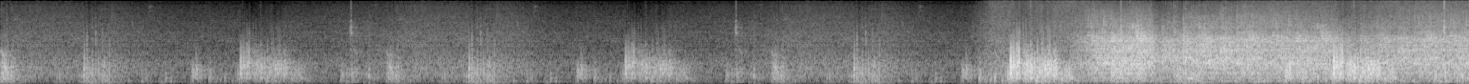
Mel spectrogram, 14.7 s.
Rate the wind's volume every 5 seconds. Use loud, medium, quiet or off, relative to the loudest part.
quiet, quiet, loud.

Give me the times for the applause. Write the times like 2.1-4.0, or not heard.
10.7-14.6.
